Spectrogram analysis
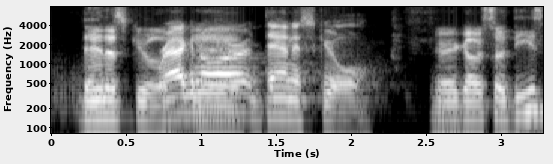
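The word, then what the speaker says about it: Danneskjöld: these guys were accelerated how you say it Dana skill Dennis school there you go so these guys were accelerationists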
